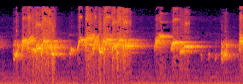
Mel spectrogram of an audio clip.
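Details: Vietnamese red-whiskered bulbul (chào mào) performing luyện ché training song: rich, chattering whistled phrases run almost continuously, with brief breaks between bursts of about a second each.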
